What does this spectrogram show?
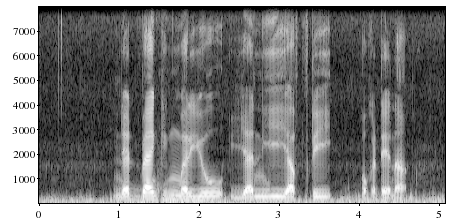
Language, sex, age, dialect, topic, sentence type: Telugu, male, 25-30, Central/Coastal, banking, question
